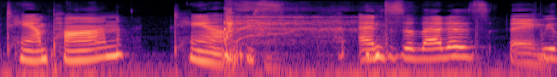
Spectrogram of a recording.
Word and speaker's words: Thames: One's just in, and I learned how to pronounce the river. It's the river Thames, like tampon, Thames.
